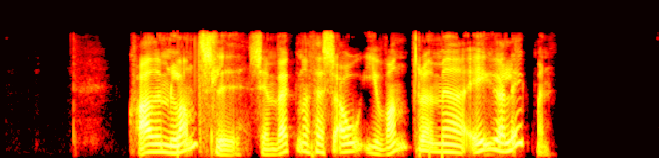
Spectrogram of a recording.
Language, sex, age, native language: Icelandic, male, 30-39, Icelandic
